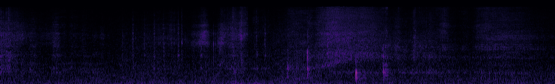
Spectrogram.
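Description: Fingertips tap and slide across a glossy coated printed page of a large hardcover book lying open flat on a thick page stack. Soft, bright rubbing and scraping hiss fills the clip, broken by a few short, sharp taps near the middle.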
